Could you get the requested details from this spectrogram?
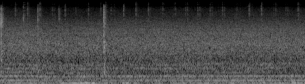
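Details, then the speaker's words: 1968 Winnebago RV under restoration, interior accessories wired up; steady low pump hum under even airy fan hiss, no knocks; fans and water pump work normally. "You got the water pump. I hear it. Yeah, water pump is this one. So water works."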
